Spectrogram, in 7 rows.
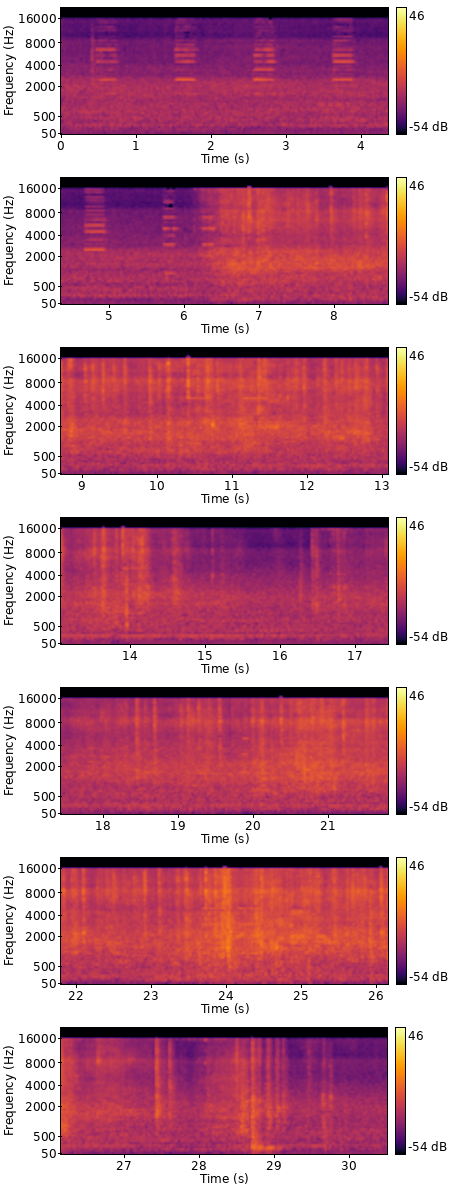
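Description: Carrera Digital 132 slot cars running on the track, a steady electric whirr of motors and pickups in the slots that starts about six seconds in, after a string of short electronic beeps. It gets louder in places late on, with a thump near the end.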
